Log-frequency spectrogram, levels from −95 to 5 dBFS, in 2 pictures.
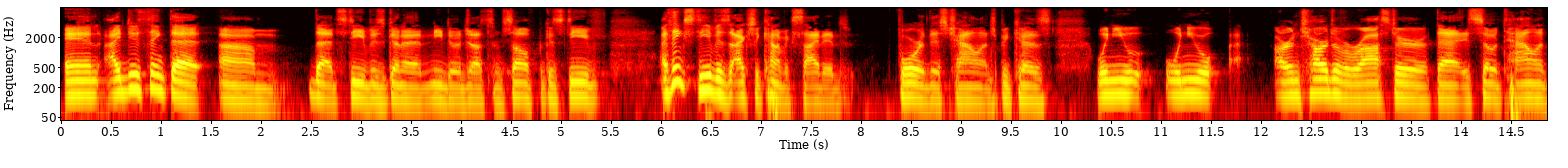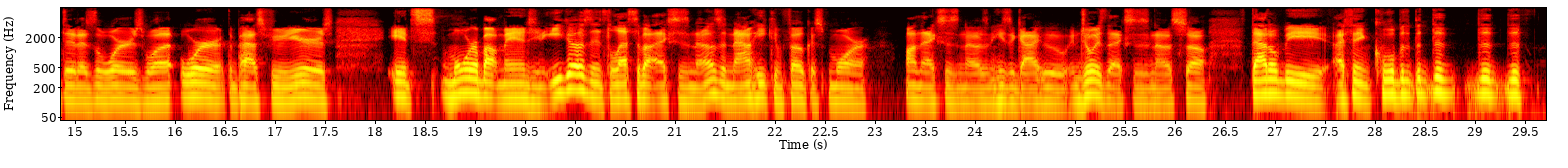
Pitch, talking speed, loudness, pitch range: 115 Hz, 190 wpm, -22 LUFS, 105-135 Hz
